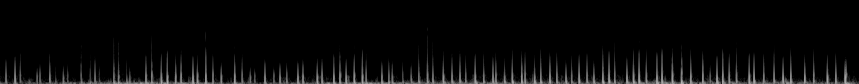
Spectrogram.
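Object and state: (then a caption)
Wooden object. Fingers tap rapidly and steadily on a wooden object, close to a new microphone. The dozens of short, dry knocks sound deep and thumpy, with almost no ring. Some taps land louder than others.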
